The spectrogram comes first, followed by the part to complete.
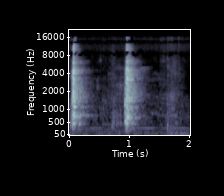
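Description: Two short scuffing knocks about a second apart, each dying away quickly.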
